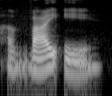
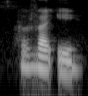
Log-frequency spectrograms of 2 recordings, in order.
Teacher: if you do use more of a V sound, it is a softer V than in English. So not Hawaii, but Hawaiʻi.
